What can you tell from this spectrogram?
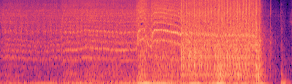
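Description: A cordless drill's motor running with a whine that rises in pitch and grows louder about three seconds in, holds steady, then stops near the end.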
